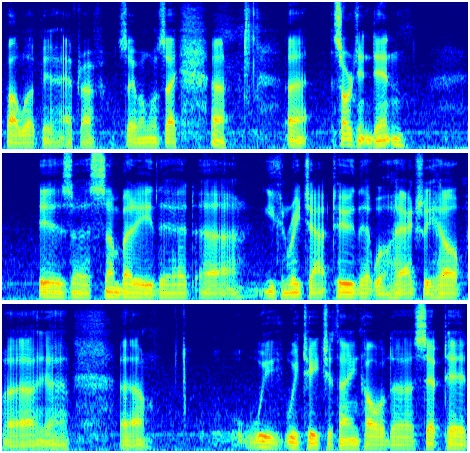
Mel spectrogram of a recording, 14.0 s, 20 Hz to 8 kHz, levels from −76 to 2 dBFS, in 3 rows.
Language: English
